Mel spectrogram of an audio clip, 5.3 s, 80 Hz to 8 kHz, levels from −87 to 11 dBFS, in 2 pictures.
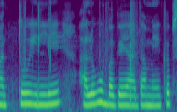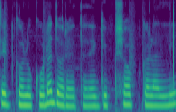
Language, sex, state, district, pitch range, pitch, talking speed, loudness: Kannada, female, Karnataka, Shimoga, 215-240 Hz, 225 Hz, 145 wpm, -17 LUFS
